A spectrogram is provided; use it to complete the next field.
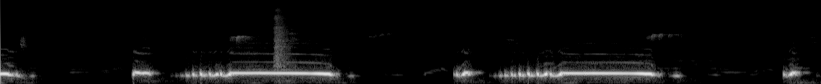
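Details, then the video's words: Two drawn-out coos from a puter pelung collared dove, each starting with a rapid stammer of pulses that settles into a smooth, steady tone, separated by short single notes and quiet gaps. "Burung Jenis Lainpun Ikut Nyaut Jika Mendengar Suara Puter Pelung Ini"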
